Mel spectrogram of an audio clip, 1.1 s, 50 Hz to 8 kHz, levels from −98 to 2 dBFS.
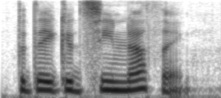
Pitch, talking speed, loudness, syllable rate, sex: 210 Hz, 270 wpm, -15 LUFS, 7.1 syllables/s, female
